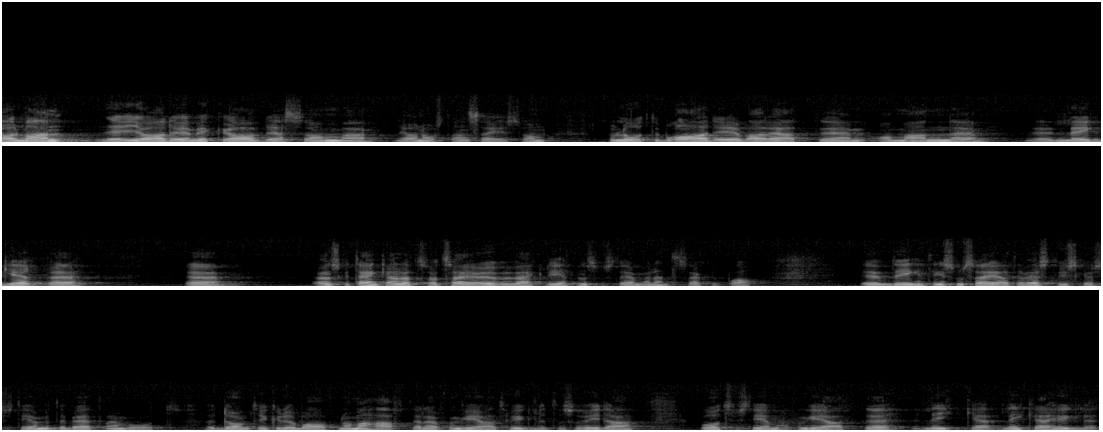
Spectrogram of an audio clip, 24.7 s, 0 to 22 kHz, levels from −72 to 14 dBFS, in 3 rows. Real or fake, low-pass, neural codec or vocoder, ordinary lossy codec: real; none; none; none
